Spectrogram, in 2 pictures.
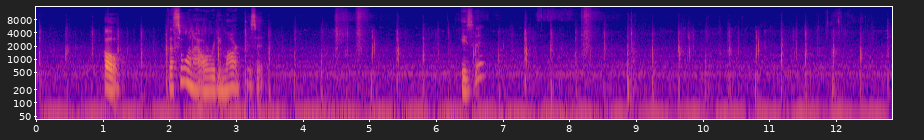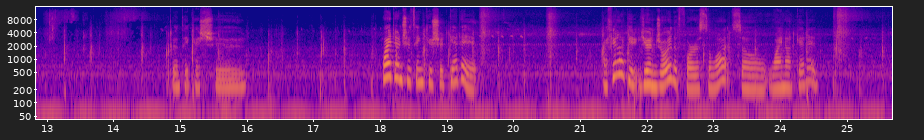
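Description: A young woman talks casually and close to a microphone, in short bursts.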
